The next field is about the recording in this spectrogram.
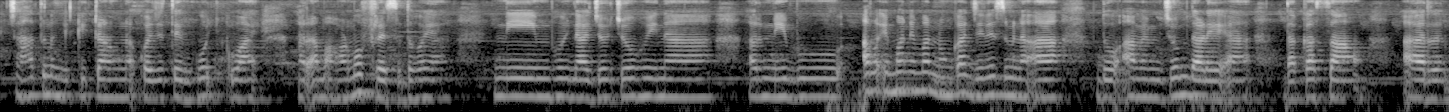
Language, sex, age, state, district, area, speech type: Santali, female, 18-30, Jharkhand, Seraikela Kharsawan, rural, spontaneous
